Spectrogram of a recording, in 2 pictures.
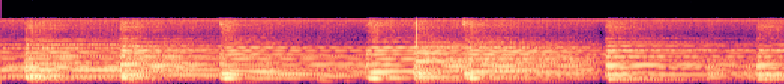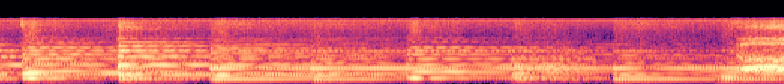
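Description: Solo upright piano played at a moderate pace: full, sustained chords struck in turn, a new one every half second or so, each ringing on into the next.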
